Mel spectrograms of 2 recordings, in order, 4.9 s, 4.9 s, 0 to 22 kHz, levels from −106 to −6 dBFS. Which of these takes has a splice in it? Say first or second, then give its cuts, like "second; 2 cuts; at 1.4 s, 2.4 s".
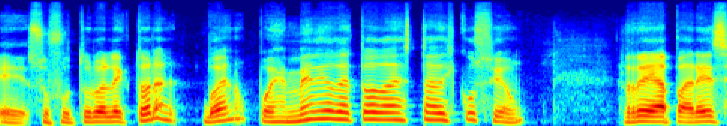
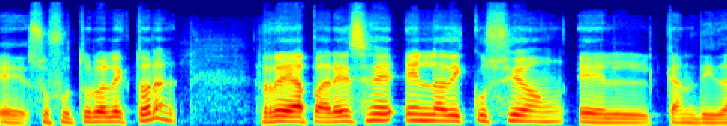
second; 1 cut; at 1.2 s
